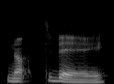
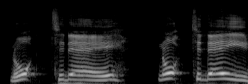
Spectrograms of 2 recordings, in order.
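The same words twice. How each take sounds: First: Said in the usual way. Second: Higher, louder British accent. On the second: Shown as a demonstration. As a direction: switch into a posh British voice for it. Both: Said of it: "Don't know why I did a British accent".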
